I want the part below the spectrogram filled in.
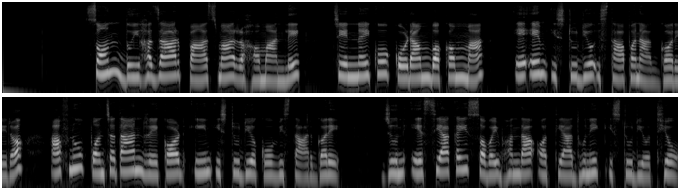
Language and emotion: Nepali, neutral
